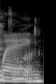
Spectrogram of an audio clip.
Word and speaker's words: Wang: And when I said Wong, I'm so sorry. – Well, it's the correct pronunciation. You use the correct pronunciation, but I say Wang because everyone will spell it wrong.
